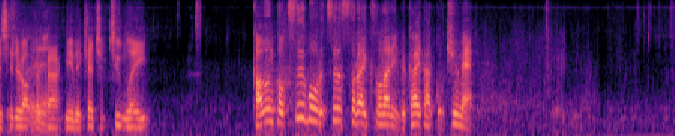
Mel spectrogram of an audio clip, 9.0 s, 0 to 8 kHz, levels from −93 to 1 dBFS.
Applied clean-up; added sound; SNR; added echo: neural separator model SepFormer DNS4.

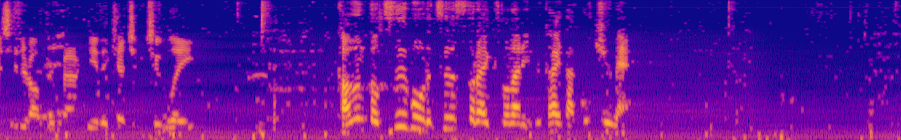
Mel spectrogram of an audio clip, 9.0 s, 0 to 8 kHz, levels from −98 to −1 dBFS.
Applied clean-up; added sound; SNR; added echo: classical method spectral subtraction.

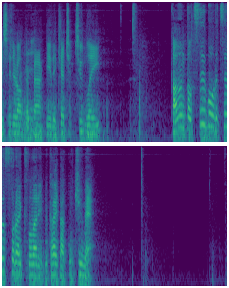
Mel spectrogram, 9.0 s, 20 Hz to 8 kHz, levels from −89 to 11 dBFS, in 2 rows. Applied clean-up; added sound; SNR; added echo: neural mask model RNNoise.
